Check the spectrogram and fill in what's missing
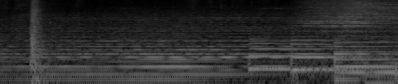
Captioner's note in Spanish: sonido al cerrar la puerta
